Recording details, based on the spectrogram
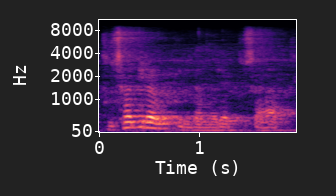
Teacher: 물론 우리나라 언어는 끊임없이 리을이 탈락을 해요. 탈락해서 없어집니다.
